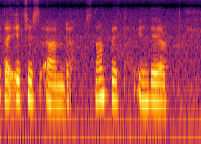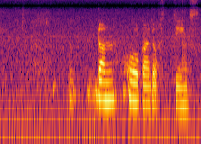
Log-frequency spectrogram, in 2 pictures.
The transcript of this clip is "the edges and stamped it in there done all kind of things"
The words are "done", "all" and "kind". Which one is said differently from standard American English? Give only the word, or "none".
none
